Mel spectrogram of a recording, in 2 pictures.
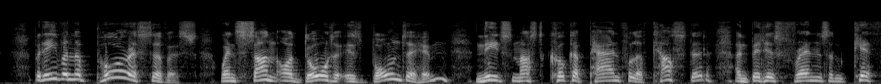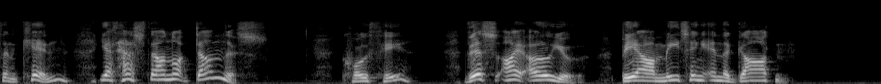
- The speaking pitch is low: No, medium, 180 Hz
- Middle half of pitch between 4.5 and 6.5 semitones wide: Yes, average, 4.9 semitones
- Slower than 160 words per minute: No, average, 165 wpm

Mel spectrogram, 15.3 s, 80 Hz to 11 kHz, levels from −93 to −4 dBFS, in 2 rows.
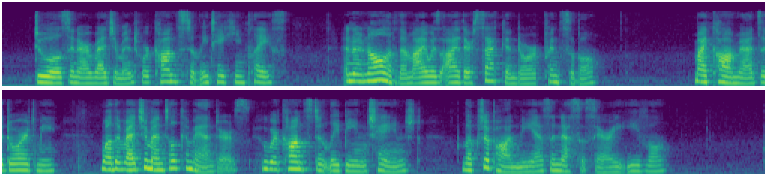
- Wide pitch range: No, average, 3.6 semitones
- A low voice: No, high, 190 Hz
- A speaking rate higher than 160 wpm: No, average, 155 wpm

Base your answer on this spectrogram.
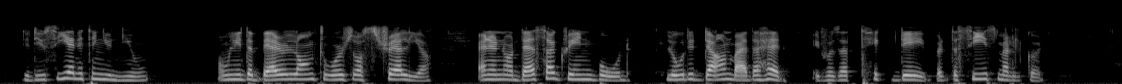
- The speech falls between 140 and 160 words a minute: No, average, 170 wpm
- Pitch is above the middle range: Yes, high, 220 Hz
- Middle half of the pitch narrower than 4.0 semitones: Yes, narrow, 2.5 semitones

